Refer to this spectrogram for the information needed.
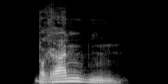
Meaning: to surge, to break (the sea or sea waves)
- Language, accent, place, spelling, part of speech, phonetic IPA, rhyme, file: German, Germany, Berlin, branden, verb, [ˈbʁandn̩], -andn̩, De-branden.ogg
